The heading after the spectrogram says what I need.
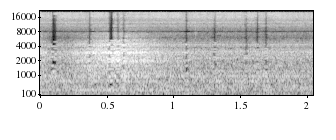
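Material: Nothing is struck.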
